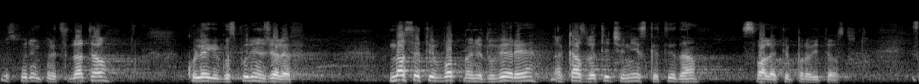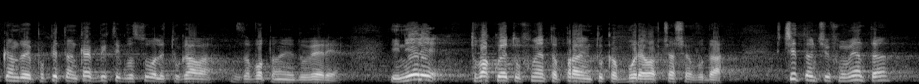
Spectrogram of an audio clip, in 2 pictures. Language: Bulgarian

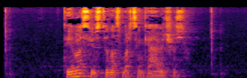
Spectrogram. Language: Lithuanian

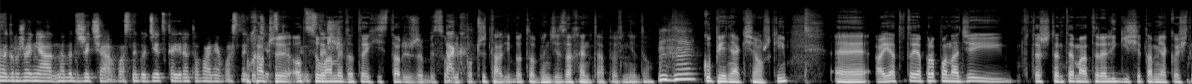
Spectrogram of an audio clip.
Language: Polish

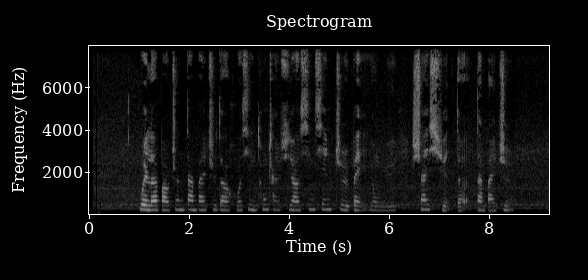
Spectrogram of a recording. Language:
Chinese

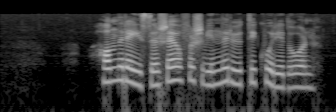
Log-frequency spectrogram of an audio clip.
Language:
Norwegian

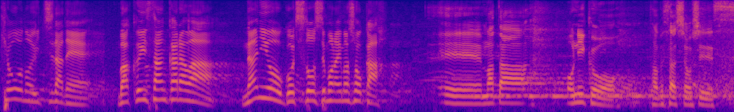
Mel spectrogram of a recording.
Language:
Japanese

